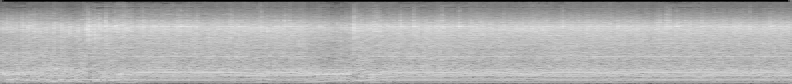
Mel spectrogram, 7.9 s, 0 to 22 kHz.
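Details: Toro 721 commercial Power Clear snow thrower, 7 hp, 21 inch, Toro-branded Honda-clone single-cylinder engine, choke on, unknown history: steady even beat with no misses, knocks or surging; normal running, bad spark plug blamed for no-start.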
